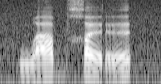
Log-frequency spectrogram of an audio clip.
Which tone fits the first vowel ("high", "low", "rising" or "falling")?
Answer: rising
